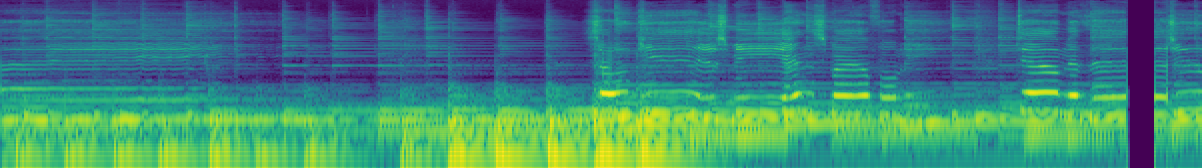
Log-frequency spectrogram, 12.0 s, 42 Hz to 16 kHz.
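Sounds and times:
man singing: 0.0s - 3.1s, 5.8s - 12.0s
acoustic guitar strumming: 0.0s - 12.0s.

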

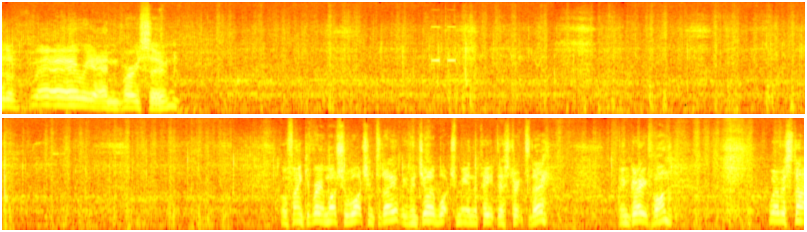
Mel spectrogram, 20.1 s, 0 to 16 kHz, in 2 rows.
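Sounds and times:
bike clicks and rattles: 0.0s - 20.0s
bike tyres on tarmac: 0.0s - 20.0s.

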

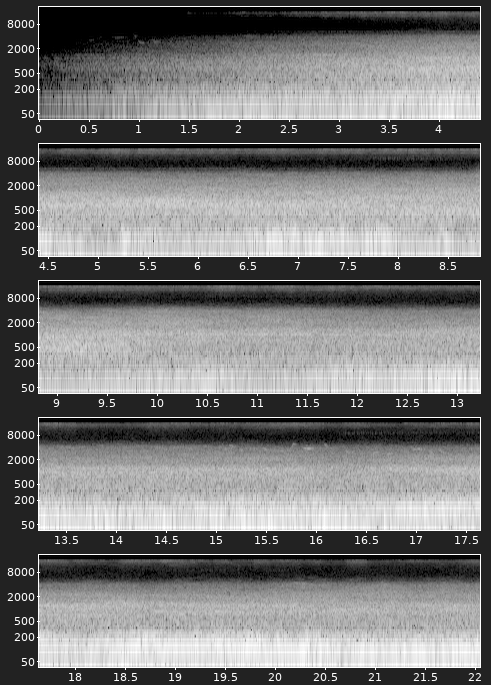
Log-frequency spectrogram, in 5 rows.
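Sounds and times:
wind rumbling on microphone: 0.6s - 22.0s
distant turboprop engine drone: 1.2s - 22.0s.

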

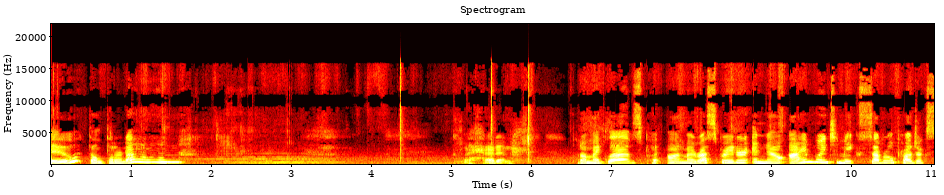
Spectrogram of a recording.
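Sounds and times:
faint steady hum: 0.0s - 10.8s.

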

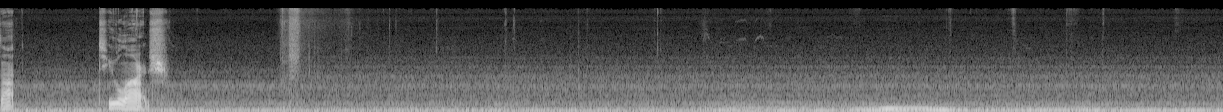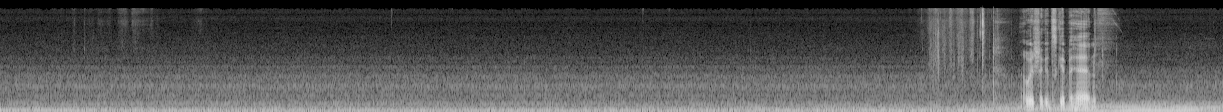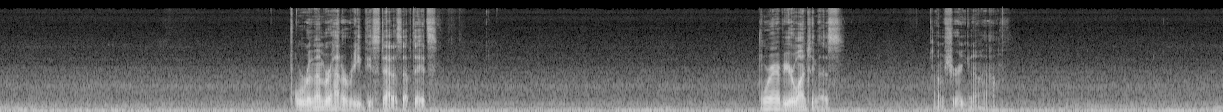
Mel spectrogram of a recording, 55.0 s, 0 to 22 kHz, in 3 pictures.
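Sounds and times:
low background rumble: 0.0s - 55.0s.

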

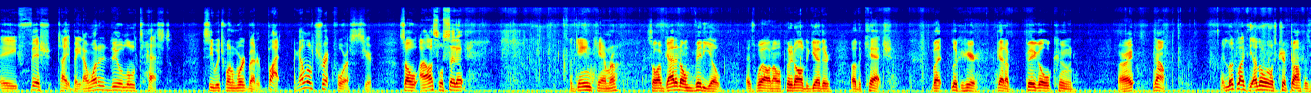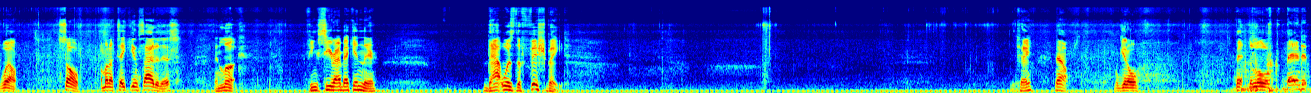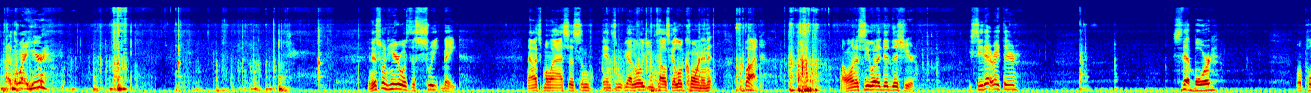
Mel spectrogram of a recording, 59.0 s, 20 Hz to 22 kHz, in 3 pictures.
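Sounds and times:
engine idling: 0.0s - 59.0s
low throbbing hum: 0.0s - 59.0s.

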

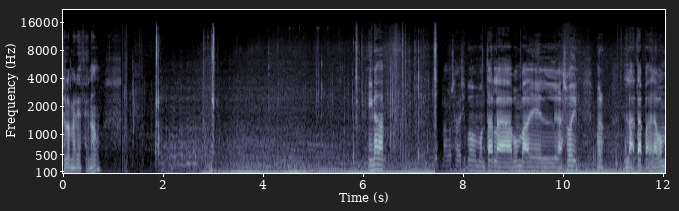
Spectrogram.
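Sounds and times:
diesel engine idling: 2.1s - 12.0s.

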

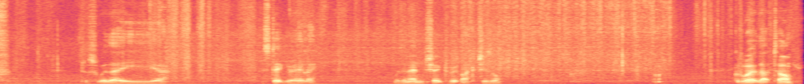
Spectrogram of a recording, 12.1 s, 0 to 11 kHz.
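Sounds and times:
cloth rubbing on engine casing: 0.0s - 12.0s.

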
